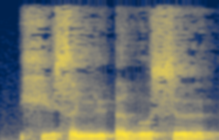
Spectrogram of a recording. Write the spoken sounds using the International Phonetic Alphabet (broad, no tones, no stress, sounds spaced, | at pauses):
xʲ ʉ s ɐ ɲ ʉ ʔ ɐ w o s ɵ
